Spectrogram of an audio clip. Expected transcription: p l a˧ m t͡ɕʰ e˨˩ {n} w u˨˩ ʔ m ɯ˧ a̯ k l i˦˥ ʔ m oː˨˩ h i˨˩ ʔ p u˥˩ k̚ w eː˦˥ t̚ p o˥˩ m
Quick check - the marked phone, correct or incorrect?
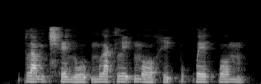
correct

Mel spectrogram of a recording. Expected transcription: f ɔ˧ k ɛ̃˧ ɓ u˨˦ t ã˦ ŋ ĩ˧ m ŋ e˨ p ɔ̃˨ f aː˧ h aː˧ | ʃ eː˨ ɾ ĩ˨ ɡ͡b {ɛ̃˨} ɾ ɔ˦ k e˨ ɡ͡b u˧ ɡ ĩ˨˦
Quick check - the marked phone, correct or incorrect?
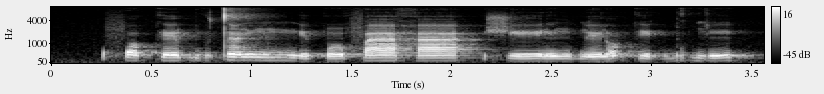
correct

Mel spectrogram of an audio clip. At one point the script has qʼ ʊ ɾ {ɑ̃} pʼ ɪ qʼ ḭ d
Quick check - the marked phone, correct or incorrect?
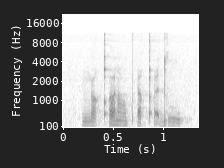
correct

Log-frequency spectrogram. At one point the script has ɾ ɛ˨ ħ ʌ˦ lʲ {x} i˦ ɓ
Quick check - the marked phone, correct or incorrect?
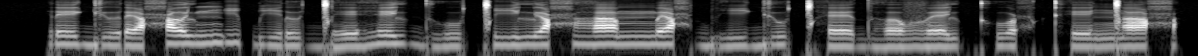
incorrect: ŋ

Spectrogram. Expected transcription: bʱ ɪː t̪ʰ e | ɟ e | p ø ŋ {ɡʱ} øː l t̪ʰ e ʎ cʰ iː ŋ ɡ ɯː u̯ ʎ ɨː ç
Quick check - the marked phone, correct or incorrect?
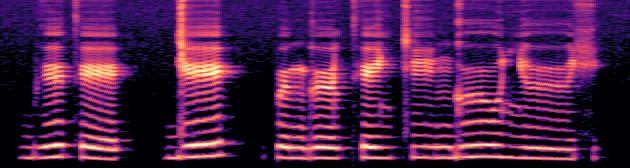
incorrect: ɡ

